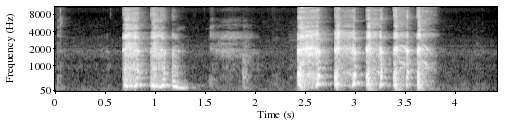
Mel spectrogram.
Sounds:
Throat clearing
